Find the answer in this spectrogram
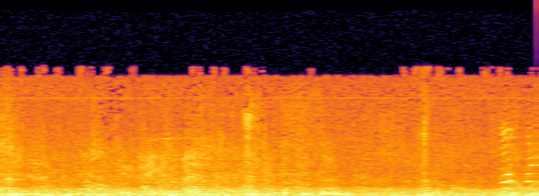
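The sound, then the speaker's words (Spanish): A few sharp wooden-metal knocks from a processional float's hammer knocker ring out over the murmur of a crowd, with people talking throughout, as the float makes its way through the streets toward the Plaza del Cristo de Burgos, broadcast on Canal Sur. “Suena el martillo.”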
